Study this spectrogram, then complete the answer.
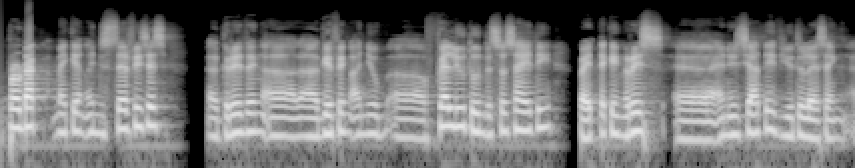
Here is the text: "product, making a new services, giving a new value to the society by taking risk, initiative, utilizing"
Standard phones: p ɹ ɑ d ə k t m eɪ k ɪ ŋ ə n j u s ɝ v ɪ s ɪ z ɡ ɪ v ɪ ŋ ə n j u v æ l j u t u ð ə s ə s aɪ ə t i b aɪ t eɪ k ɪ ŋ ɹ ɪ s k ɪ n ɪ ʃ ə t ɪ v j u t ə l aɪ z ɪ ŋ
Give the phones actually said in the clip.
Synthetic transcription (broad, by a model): p ɹ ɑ d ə k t m eɪ k ɪ ŋ ə n j u s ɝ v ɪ s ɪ s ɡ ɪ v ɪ ŋ ə n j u f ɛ l j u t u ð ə s ə s aɪ ə t i b aɪ t eɪ k ɪ ŋ ɹ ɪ s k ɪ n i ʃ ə t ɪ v j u t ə l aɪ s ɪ ŋ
